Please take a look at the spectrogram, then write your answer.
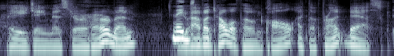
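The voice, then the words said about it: Robotic dubbed bellhop voice impression. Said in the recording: “They like dub over his voice with this like robotic. ... It's a really good impression”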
